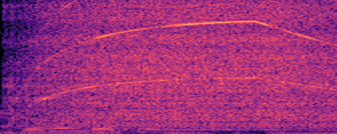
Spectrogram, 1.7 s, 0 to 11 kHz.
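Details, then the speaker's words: Q-Grant 650 BKN drill after replacing the broken trigger button and reverse switch: steady high motor whine spins up and holds even with no rattle or stutter, reverse working; drill healthy. "проверим сейчас чтобы вам видно было реверс работает тут году только делаем [музыка] парень и в обратку"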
